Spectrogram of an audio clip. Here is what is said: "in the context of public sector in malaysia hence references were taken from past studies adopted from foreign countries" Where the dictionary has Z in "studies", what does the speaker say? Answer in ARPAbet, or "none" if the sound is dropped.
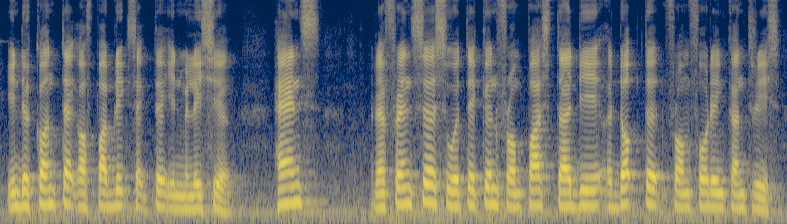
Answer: none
